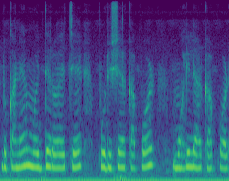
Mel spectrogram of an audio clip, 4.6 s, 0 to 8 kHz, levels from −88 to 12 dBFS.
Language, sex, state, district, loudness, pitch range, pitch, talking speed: Bengali, female, Assam, Hailakandi, -15 LUFS, 225-240 Hz, 230 Hz, 90 wpm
